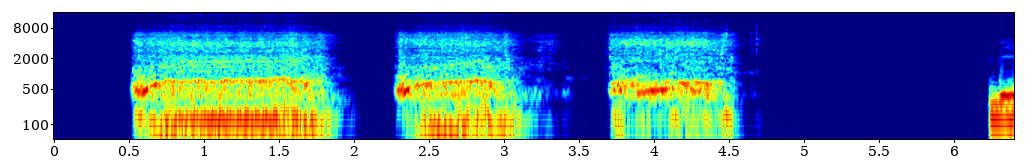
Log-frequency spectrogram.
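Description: An electric sewing machine stitches the hem of a men's suit in three loud, steady bursts of whirring, each a second or so long, separated by short silent pauses, with no talk.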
